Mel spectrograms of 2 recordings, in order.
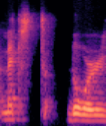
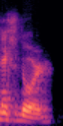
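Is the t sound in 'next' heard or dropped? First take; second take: heard; dropped. First: The t at the end of next is pronounced. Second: The t at the end of next is dropped. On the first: The speaker calls it wrong. "T-nya nggak dibaca, nggak next door gitu, nggak" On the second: The speaker calls it right. "Ini bacanya pasti next door"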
